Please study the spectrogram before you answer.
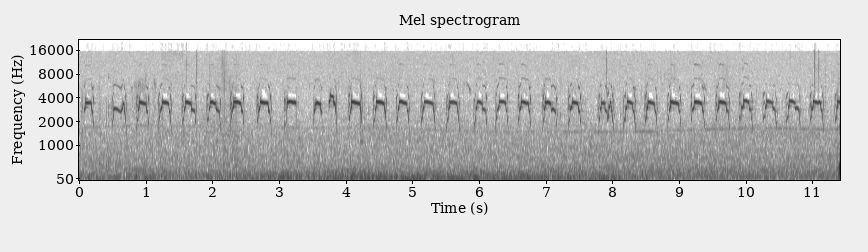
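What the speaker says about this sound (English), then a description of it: "What you're hearing are baby grebes." A baby grebe beside water near an airport repeats rapid, evenly spaced high peeps for several seconds, about three calls a second, clear over a low background rumble with no talking.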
